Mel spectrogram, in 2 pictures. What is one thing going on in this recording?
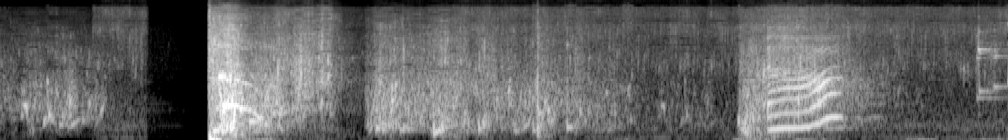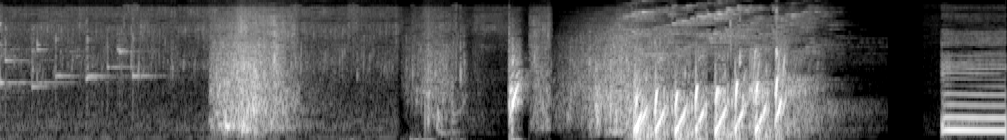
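A shower sprays water with a hissing rush.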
